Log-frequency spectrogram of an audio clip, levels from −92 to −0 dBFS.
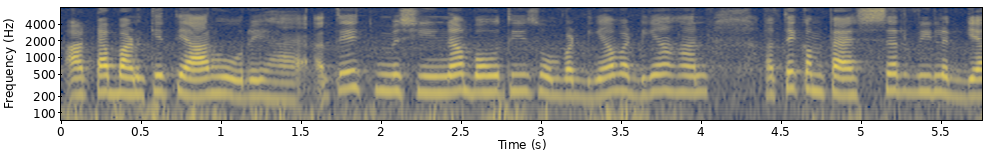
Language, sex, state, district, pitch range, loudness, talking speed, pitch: Punjabi, female, Punjab, Pathankot, 210-245 Hz, -19 LUFS, 185 wpm, 235 Hz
